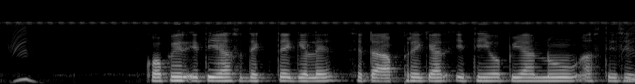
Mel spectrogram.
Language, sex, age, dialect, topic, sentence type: Bengali, male, 18-24, Western, agriculture, statement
